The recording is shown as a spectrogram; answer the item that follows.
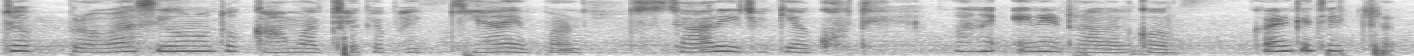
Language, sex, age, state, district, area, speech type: Gujarati, female, 18-30, Gujarat, Junagadh, urban, spontaneous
